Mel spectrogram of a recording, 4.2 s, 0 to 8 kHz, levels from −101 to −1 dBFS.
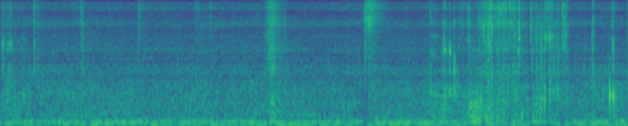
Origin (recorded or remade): remade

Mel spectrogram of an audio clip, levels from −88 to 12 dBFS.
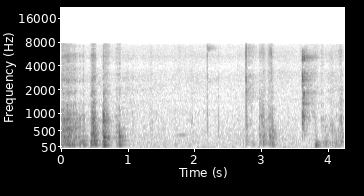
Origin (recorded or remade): recorded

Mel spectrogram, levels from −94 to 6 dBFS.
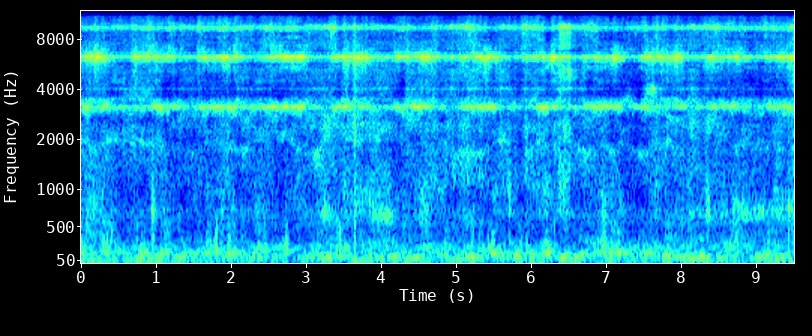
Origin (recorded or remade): remade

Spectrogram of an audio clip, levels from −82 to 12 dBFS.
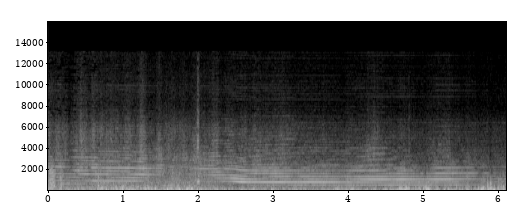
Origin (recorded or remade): recorded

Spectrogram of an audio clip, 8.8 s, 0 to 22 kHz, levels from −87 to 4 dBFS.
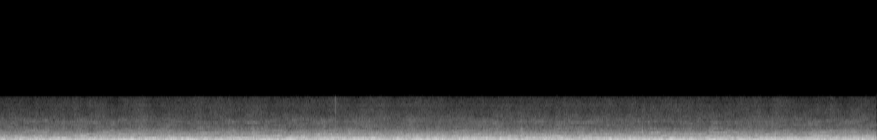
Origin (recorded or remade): remade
